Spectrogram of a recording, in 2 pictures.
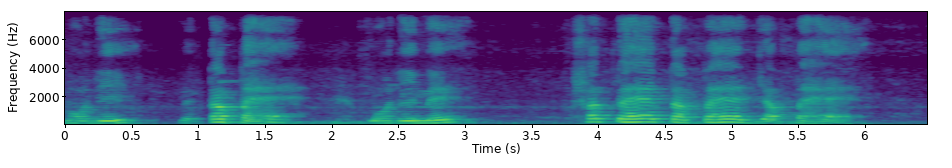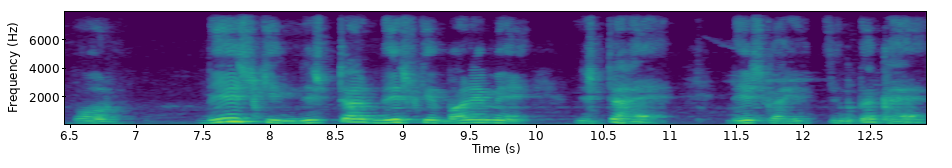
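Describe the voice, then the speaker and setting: A man's high-pitched voice with lively intonation and long, frequent pauses. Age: 80s+. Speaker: social worker and labour-farmer leader. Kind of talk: political monologue. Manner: repetitive, emphatic.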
